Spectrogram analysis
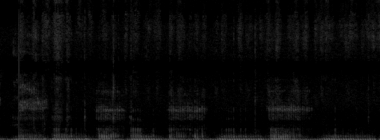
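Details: Tuxedo cat purring loudly while wanting to be petted, the deep rumble swelling in strong pulses about once a second, with brighter rasping bursts layered over some breaths.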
